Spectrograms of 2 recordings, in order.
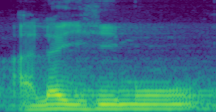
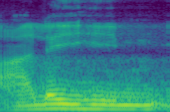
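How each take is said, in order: First: The final m is followed by a u vowel. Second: The final m has no following vowel. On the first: "dibaca silah atau dhammah" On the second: "wajah pertama sukun"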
